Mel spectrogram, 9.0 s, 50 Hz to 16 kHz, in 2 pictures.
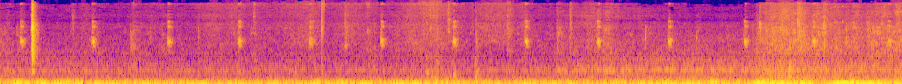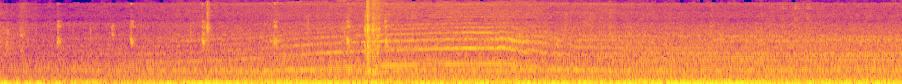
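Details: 2007 Nissan Pathfinder 2.5 dCi diesel: a brief, thin squeak rises in pitch over the diesel rumble as the throttle opens, then fades. Two workshops found no damaged vacuum pipes; the cause is unknown.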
